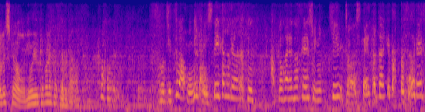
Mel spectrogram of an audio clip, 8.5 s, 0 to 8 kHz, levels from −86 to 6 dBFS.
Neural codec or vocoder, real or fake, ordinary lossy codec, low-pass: codec, 24 kHz, 1 kbps, SNAC; fake; Opus, 16 kbps; 7.2 kHz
